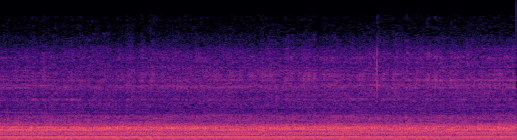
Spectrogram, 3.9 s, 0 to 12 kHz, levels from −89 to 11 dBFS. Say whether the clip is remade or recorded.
recorded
